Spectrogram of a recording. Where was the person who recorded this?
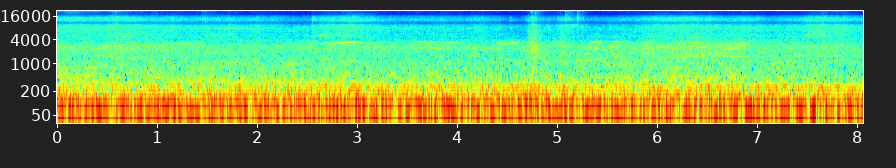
on a bus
